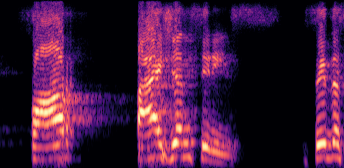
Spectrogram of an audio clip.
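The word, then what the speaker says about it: Paschen: These are called as Passion series or Passion pronunciation. P-A-S-C-H-E-N. Passion or Passion.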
